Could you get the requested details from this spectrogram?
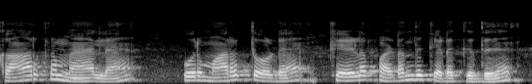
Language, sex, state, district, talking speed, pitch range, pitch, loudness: Tamil, female, Tamil Nadu, Kanyakumari, 80 wpm, 150-205 Hz, 185 Hz, -13 LUFS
